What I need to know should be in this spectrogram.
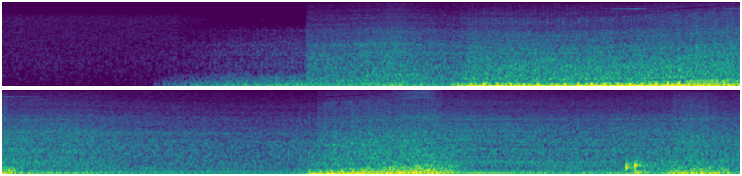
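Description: A truck engine rumbles and revs as the truck manoeuvres.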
